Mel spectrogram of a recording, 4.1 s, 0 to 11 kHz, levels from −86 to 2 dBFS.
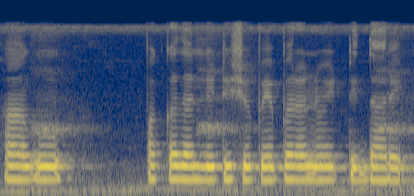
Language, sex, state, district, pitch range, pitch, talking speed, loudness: Kannada, female, Karnataka, Bidar, 180-190 Hz, 185 Hz, 85 wpm, -14 LUFS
